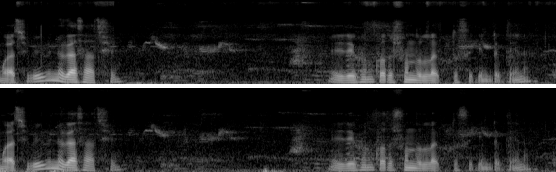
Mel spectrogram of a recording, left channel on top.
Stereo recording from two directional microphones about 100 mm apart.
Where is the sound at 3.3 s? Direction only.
10° left (ahead or behind).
